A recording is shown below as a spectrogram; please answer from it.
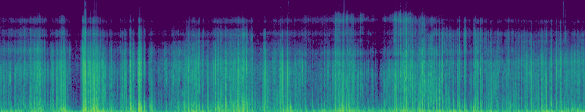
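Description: Fingertips and nails rub and scratch across a flexible teal sequined, glitter-textured sheet draped over a dummy head microphone. The result is a steady, dense crackling rustle with rapid scratchy ticks, heavy in the low end, with a louder burst of scratching near the start.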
